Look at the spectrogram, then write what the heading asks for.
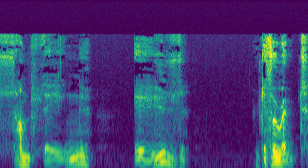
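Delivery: growling, muttered as if to oneself. Reading a story, the just-woken bear talks to himself, growling to himself. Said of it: "he growled to himself".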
